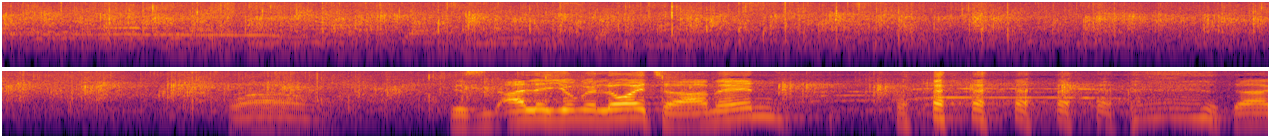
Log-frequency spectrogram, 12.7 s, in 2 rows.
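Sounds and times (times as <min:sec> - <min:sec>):
faint voices and cheers: 0:00.0 - 0:03.6, 0:07.4 - 0:08.0, 0:08.6 - 0:12.0
audience applause: 0:00.0 - 0:12.6
speech: 0:07.5 - 0:08.0, 0:08.6 - 0:12.6
laughter: 0:10.5 - 0:12.6.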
